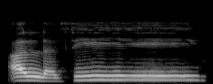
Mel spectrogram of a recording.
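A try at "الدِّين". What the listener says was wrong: না ওটা দাল আদ্দিন।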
